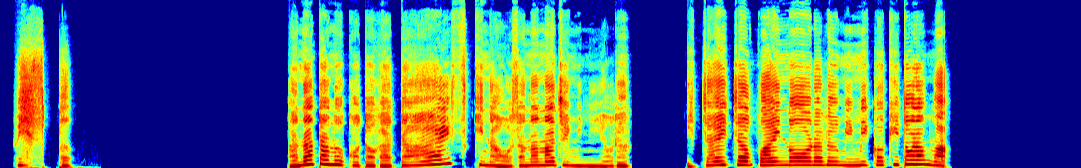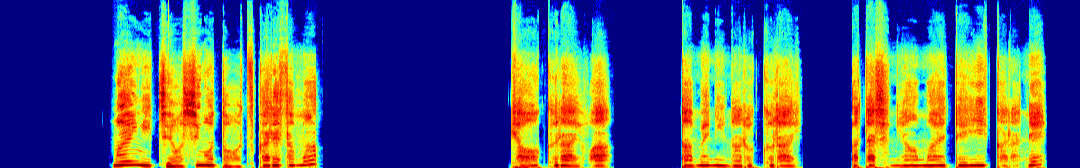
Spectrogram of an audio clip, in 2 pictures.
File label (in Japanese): タイトルコール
